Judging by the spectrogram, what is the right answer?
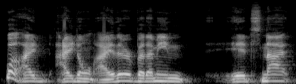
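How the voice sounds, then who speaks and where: A man's voice: medium pitch, measured pace, a bit bright. Wry, musing man in casual podcast chat. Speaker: podcast co-host. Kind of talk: casual discussion.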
